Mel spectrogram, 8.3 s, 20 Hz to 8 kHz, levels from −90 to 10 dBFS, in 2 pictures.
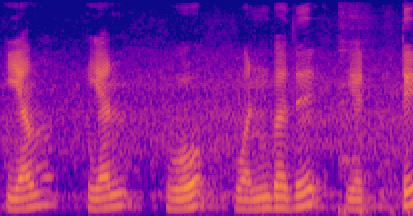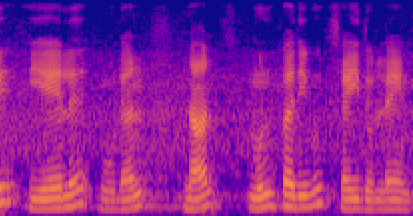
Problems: constant background noise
